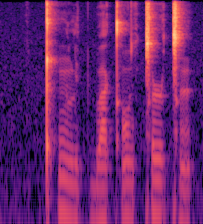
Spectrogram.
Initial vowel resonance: nasal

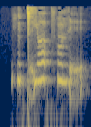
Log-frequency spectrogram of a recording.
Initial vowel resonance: nasal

